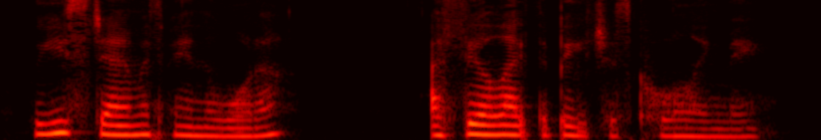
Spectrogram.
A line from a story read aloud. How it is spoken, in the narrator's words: whispered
